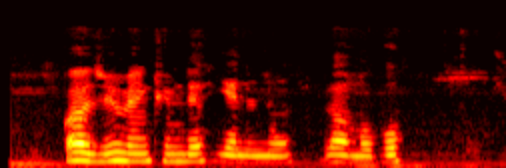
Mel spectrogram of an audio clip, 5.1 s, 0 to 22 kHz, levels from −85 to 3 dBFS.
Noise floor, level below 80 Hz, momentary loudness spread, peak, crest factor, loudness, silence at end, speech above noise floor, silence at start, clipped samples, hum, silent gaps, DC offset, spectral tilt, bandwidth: -52 dBFS; -56 dBFS; 14 LU; -4 dBFS; 20 dB; -24 LUFS; 1.05 s; 29 dB; 0.1 s; under 0.1%; none; none; under 0.1%; -7.5 dB/octave; 11 kHz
